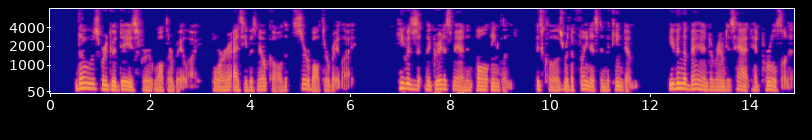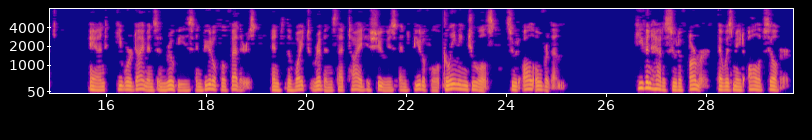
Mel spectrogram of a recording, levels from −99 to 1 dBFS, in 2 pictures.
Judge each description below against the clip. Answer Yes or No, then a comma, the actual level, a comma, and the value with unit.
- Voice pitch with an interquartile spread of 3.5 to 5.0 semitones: Yes, average, 3.8 semitones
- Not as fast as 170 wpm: Yes, average, 160 wpm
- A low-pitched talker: Yes, low, 130 Hz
